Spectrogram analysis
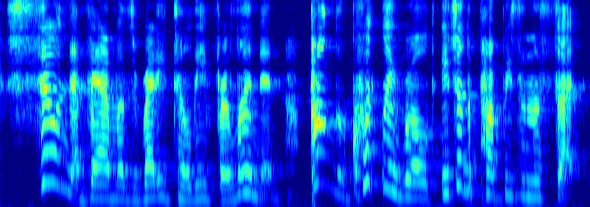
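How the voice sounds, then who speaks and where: A woman reading a children's story aloud as storyteller, in an animated, dramatic and expressive way. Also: on the high side, quick pace, low-quality recording.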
